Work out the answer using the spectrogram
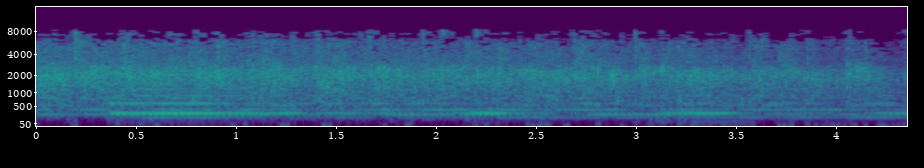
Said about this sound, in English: It's a good place to clap. And also, if you feel like clapping, you can clap your hands. It's under the rules, you can clap your hands.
